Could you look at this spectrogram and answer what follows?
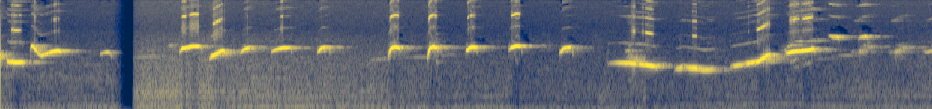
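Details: White-rumped shama singing to draw other shamas into song: a string of short, bright whistled notes repeated in quick succession, then a long, slurred whistle that dips and rises again.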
